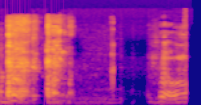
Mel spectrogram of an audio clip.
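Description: A man's voice: a spoken word, then a short noisy vocal sound and a pause of near silence, ending with another brief vocal sound.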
